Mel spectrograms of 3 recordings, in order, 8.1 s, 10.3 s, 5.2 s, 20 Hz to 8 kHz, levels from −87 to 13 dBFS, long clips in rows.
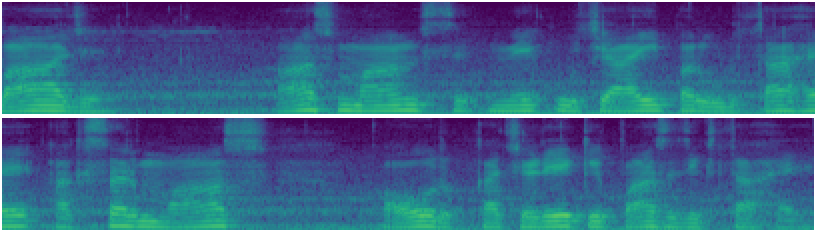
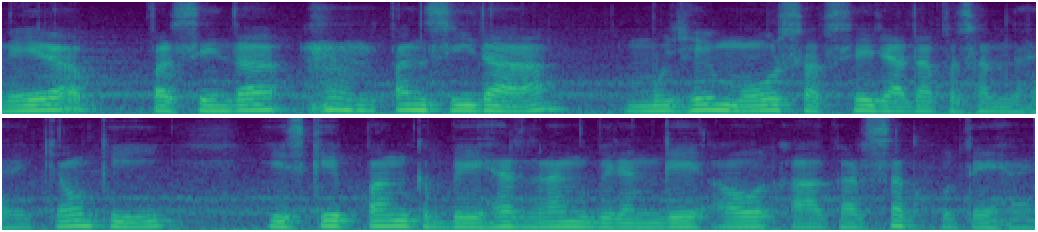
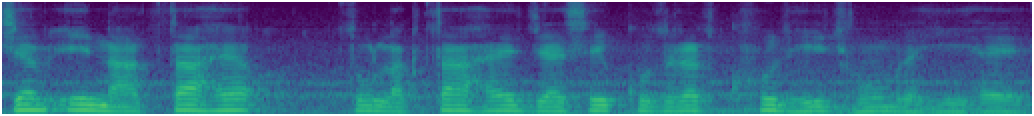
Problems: constant background noise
